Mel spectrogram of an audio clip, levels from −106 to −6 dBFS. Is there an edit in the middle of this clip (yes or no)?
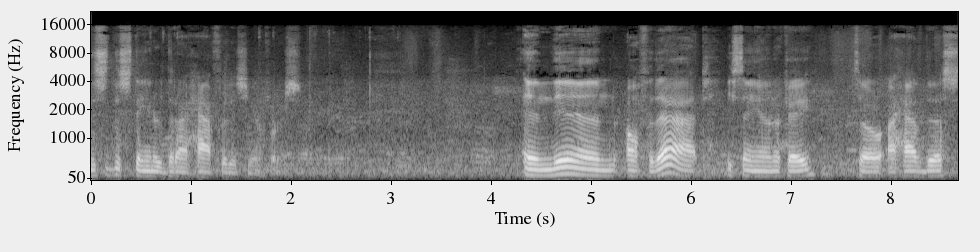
no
